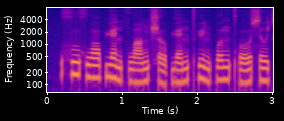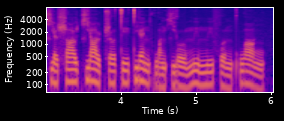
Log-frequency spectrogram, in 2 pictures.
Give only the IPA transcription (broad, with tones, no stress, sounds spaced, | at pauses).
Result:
x u˥ x w ɔ˥ p ɥ ɛ˥˩ n f w ɑ˧˥ ŋ ʂ ɤ˨˩ p ɥ ɛ˧˥ n pʰ y˥˩ n p ɤ˥ ŋ pʰ o˧˥ ʊ̯ s ɹ̩˥ t͡ɕ j ɛ˨ ʂ ɑ˥ ʊ̯ t͡ɕ j ɑ˥˩ ʊ̯ ʈ͡ʂ ɤ˧˥ t̪ i˧˥ t̪ j ɛ˥˩ n k w ɑ˩ ŋ ɕ j o˨˩ ʊ̯ m i˥˩ m i˧˥ f ɤ˨˩ ŋ pʰ w ɑ˥˩ ŋ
